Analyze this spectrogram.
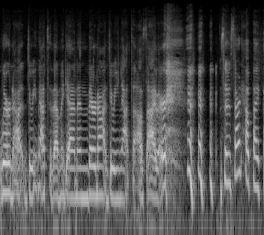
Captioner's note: laughs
